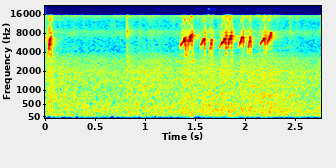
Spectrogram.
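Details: Natural-sound cinereous tit song used as a lure: a single fast run of about seven high, clear, piping notes at an even rhythm, after a brief quiet start.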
